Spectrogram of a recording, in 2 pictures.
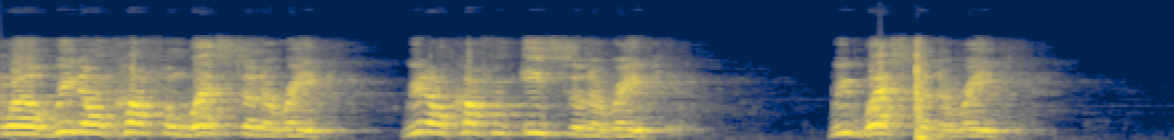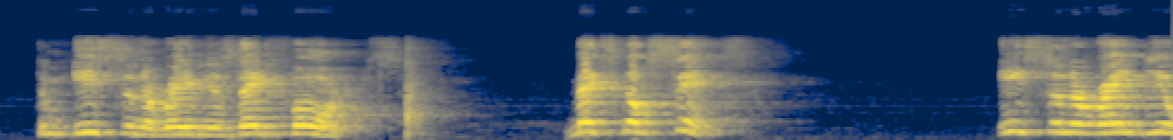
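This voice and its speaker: A man from the United States lecturing his viewers in a scolding, forceful way and often asking "okay?". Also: very high voice. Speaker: online commentator. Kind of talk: lecturing monologue. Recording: echoey, dull lo-fi audio.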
